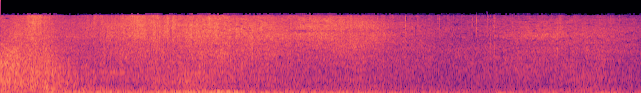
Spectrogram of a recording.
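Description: A fiery blast from the Incendio fire spell in the Hogwarts Legacy video game: a loud, rumbling whoosh that swells in the first couple of seconds, then settles into a steady, roaring crackle.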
